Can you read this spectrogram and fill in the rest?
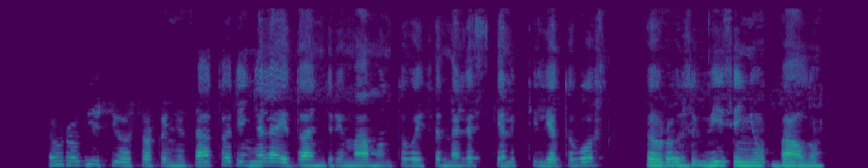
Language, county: Lithuanian, Utena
